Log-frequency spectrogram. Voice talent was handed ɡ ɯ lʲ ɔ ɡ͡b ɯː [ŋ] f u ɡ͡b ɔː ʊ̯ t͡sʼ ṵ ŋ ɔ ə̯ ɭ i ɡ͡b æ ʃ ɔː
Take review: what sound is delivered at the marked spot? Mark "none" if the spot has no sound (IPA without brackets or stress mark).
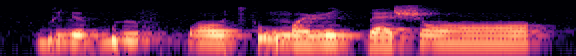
none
